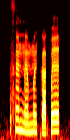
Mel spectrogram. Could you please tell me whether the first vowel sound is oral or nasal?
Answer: nasal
